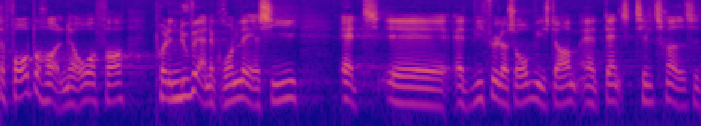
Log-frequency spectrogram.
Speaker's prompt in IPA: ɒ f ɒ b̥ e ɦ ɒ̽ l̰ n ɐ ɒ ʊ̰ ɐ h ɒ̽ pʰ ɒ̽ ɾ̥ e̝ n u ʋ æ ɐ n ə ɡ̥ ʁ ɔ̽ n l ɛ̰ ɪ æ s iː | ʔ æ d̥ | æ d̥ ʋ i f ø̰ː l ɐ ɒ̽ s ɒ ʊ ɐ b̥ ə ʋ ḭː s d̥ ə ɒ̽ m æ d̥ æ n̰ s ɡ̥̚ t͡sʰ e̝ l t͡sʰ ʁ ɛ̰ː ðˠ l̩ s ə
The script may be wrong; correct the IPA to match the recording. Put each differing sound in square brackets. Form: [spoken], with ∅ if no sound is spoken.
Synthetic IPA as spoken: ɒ f [ɒː] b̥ e ɦ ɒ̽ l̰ n [ə] ɒ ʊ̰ ɐ [f] ɒ̽ pʰ ɒ̽ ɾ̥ e̝ n u ʋ æ ɐ n ə ɡ̥ ʁ ɔ̽ n l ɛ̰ ɪ æ s iː | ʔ æ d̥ | æ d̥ ʋ i f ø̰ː l ɐ ɒ̽ s ɒ ʊ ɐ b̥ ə ʋ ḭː s d̥ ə ɒ̽ m æ d̥ æ n̰ s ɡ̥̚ t͡sʰ e̝ l t͡sʰ ʁ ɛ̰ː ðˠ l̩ s ə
